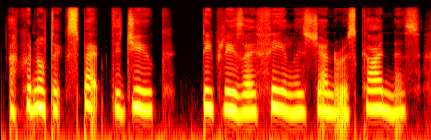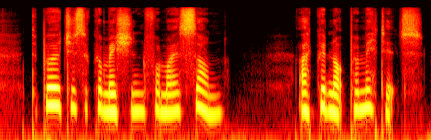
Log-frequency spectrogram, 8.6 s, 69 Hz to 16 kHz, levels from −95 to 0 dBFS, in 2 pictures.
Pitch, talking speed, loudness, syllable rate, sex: 220 Hz, 175 wpm, -21 LUFS, 5.0 syllables/s, female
